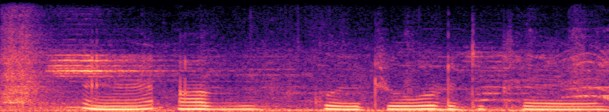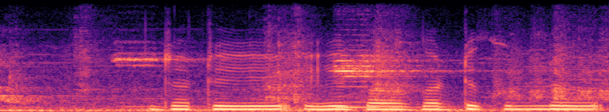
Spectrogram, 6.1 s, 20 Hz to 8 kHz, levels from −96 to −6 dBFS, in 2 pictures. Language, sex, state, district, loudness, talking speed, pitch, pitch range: Rajasthani, female, Rajasthan, Churu, -15 LUFS, 80 wpm, 225 Hz, 220-235 Hz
